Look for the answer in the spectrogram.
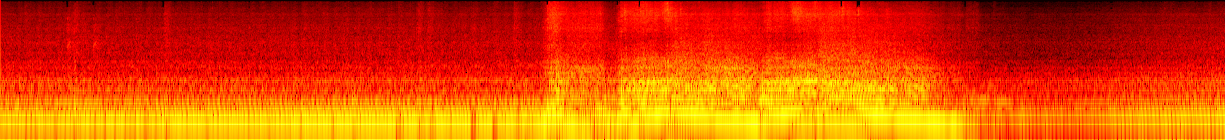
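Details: Mini after replacing disintegrated rubber vacuum elbows on MAP sensor and air bypass sensor that caused limp mode: smooth steady idle and clean revs rising and falling evenly, healthy.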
